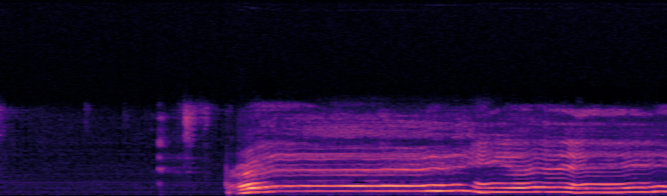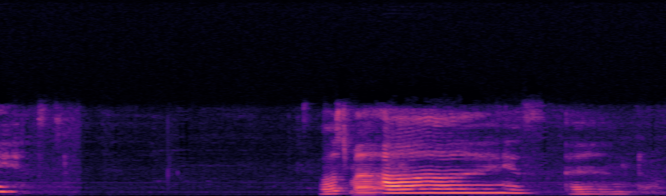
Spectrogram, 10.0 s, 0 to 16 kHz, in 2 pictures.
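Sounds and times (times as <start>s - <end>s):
woman singing long note: 1.7s - 5.2s.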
